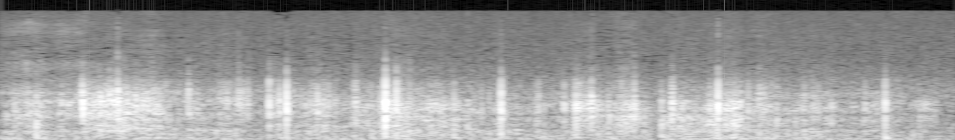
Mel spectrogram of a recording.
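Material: Laminated board.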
